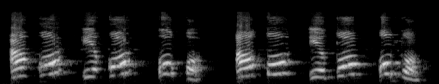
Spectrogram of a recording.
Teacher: কফ জবর ক, ত জবর ত বলতে গেলে মুখটা হালকা গোল হয়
